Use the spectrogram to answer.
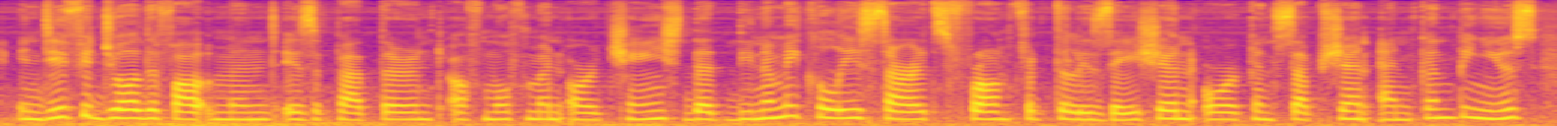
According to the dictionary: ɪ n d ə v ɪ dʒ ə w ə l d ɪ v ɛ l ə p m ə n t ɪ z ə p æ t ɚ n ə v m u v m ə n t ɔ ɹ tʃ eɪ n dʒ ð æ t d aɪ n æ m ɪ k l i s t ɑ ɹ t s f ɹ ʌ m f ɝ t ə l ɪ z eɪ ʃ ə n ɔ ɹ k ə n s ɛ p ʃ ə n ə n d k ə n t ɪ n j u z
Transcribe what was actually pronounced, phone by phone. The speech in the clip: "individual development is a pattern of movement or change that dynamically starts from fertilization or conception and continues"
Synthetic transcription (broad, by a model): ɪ n d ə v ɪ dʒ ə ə l d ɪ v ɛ l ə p m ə n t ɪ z ə p æ t ɚ n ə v m u v m ə n t ɔ ɹ tʃ eɪ n dʒ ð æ t d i n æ m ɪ k l i s t ɑ ɹ t s f ɹ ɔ m f ɝ t ə l ɪ z eɪ ʃ ə n ɔ ɹ k ə n s ɛ p ʃ ə n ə n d k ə n t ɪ n j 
